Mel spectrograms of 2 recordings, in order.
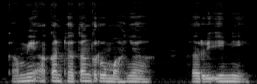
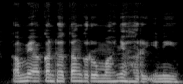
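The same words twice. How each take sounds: First: The stress falls on the words hari ini. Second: The stress falls on the word rumahnya. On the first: It happens today, not tomorrow. "Hari ini, bukan esok" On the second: It is this house, not another house. "bukan datang ke rumah yang lain"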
